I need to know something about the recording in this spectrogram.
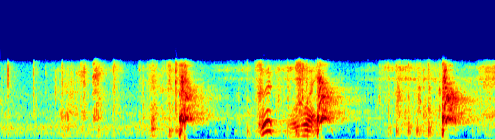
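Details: Havanese rescue dogs Clyde and Hunter, two brothers, confront a creepy green monster and bark for the first time: about four sharp, short barks scattered unevenly over several seconds, mixed with a person's voice urging them on.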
